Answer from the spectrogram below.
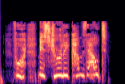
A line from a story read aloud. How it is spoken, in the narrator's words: gasped Geraldine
